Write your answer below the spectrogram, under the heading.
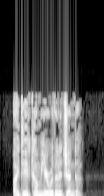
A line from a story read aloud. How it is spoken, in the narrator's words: she says quickly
